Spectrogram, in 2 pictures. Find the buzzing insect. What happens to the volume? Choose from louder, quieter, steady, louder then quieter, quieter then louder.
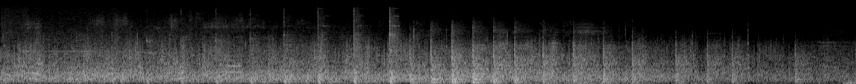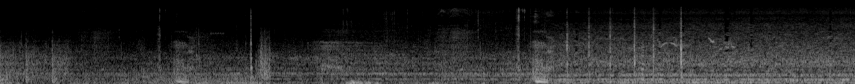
quieter then louder.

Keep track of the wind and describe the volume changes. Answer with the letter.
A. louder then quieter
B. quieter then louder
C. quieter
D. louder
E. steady
C.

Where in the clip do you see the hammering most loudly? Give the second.
5 s.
